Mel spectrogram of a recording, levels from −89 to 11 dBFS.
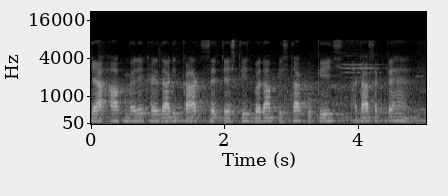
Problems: constant background noise, low volume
